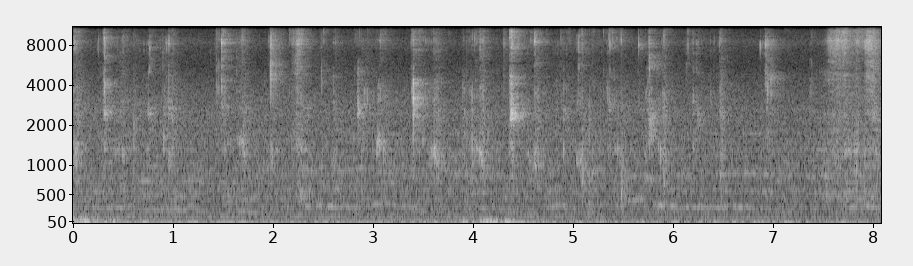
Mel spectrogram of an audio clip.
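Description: Close-up eating sounds of a person chewing with an open mouth: wet chewing and a scattered run of short lip-smacking clicks.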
